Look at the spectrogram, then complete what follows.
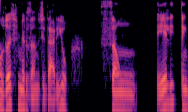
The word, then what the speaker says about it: Dario: Então, um nobre chamado Dario, se eu não me engano a pronúncia é Dario e não Dário, mas eu não sou muito bom das pronúncias, né?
